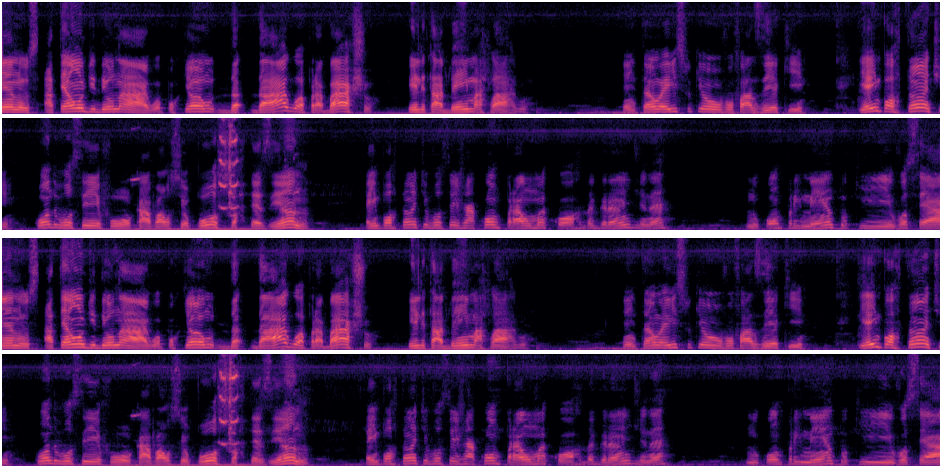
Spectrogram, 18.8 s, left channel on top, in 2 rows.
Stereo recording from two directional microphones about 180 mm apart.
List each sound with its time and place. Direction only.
0.0 s speech: 40° left (ahead or behind); by 12.5 s 25° left (ahead or behind)
13.0 s speech: 10° left (ahead or behind)
16.8 s speech: 30° left (ahead or behind)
